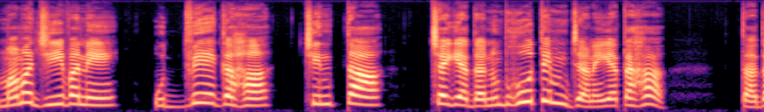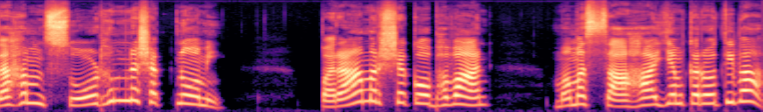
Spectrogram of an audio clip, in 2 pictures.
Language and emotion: Sanskrit, disgusted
